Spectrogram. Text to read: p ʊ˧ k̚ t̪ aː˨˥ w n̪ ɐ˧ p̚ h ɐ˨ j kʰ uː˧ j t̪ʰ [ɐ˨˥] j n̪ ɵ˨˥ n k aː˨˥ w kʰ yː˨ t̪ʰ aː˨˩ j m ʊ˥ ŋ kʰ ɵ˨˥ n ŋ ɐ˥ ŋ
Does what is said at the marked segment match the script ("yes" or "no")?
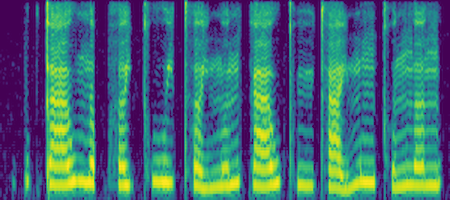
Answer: no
